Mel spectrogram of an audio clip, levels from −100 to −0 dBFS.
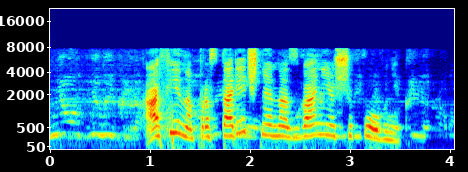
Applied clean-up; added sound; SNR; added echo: none; none; none; none.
